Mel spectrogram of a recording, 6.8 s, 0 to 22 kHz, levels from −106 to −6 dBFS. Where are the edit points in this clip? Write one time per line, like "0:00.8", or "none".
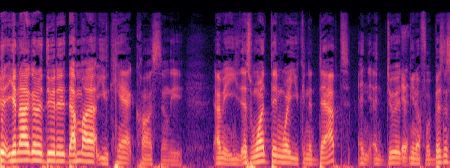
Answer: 0:01.4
